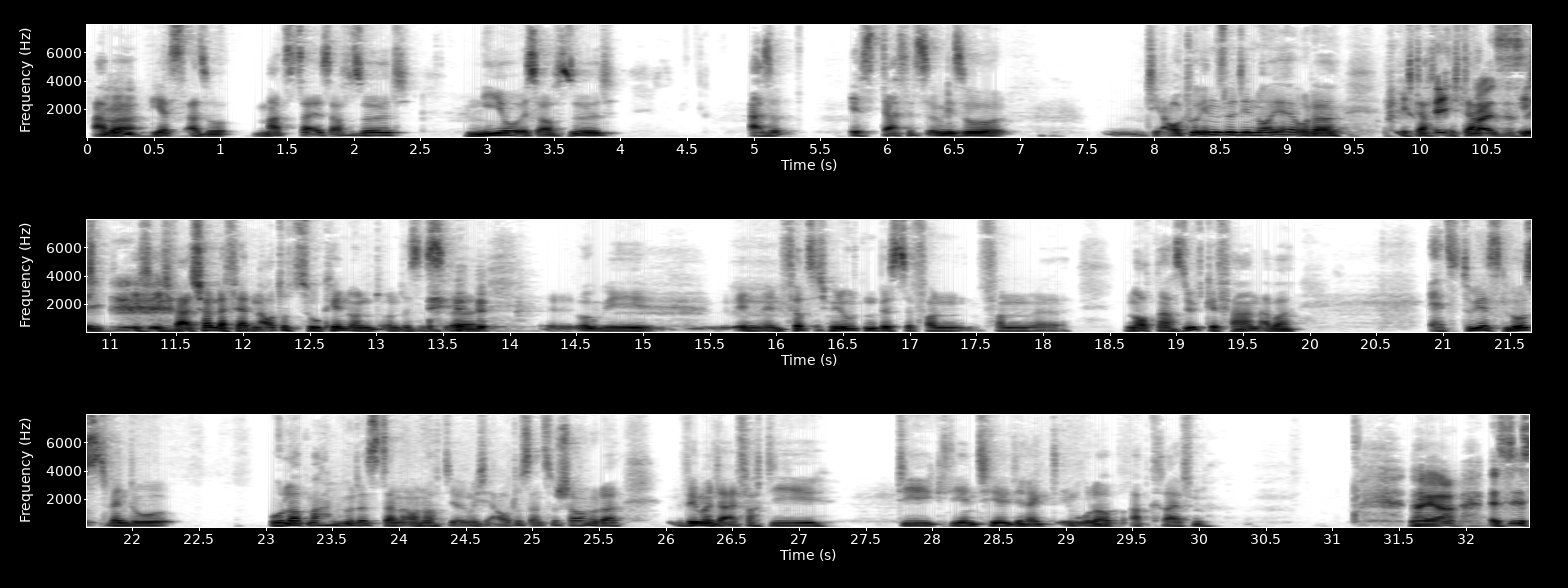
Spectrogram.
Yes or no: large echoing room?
no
